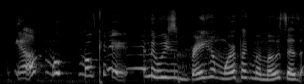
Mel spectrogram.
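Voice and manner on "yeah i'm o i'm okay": very high, tearful voice cracking and breaking. Retelling what a crying customer said when checked on: imitating a cracking, tearful voice. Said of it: "his voice would crack".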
